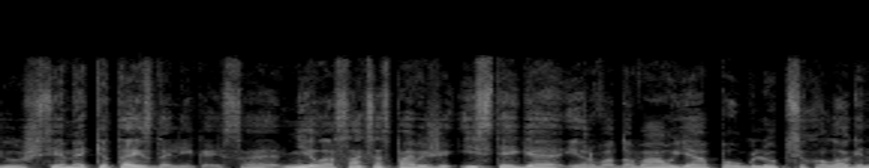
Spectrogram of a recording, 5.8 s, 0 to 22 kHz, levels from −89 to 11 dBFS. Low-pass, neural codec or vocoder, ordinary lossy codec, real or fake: 14.4 kHz; none; AAC, 64 kbps; real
